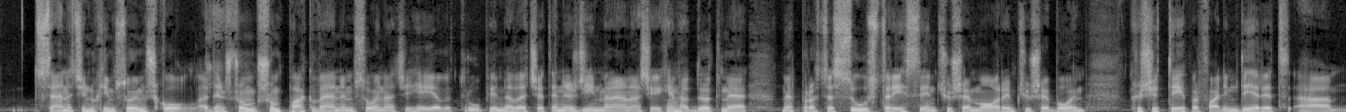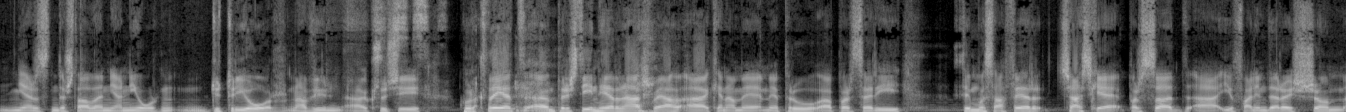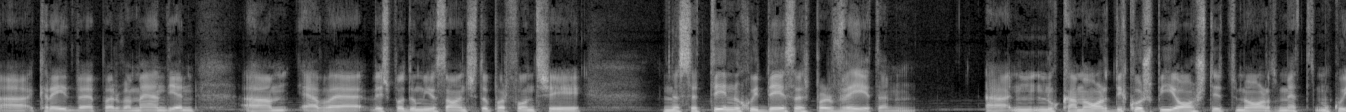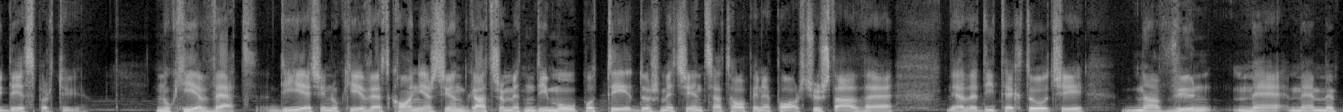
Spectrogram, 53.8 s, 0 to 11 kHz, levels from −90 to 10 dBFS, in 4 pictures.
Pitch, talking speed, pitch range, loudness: 120 Hz, 170 wpm, 110-130 Hz, -17 LUFS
